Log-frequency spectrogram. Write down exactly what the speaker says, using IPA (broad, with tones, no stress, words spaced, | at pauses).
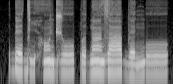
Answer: ɗɛ˧di˨hɔ̃˧ d͡ʒoː˧pə˨ ɗã˦zaː˦bɛ˨ ŋoː˦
